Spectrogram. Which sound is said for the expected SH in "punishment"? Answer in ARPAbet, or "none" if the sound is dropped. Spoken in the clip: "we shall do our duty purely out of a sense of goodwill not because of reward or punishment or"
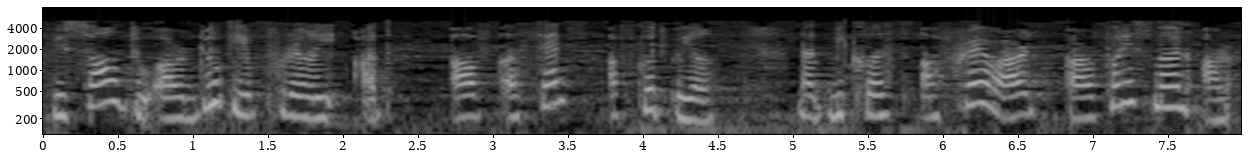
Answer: S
